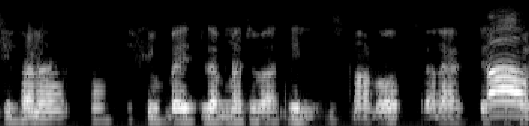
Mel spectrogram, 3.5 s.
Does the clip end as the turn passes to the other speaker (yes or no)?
yes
